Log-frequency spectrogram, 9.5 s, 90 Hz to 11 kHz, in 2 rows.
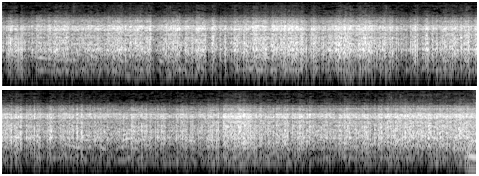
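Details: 1946 Zenith 8H034 AM/FM tube radio under repair, powered up: dense continuous crackle and hiss like rain or a thunderstorm, no program audio; noisy fault, cause unknown.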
